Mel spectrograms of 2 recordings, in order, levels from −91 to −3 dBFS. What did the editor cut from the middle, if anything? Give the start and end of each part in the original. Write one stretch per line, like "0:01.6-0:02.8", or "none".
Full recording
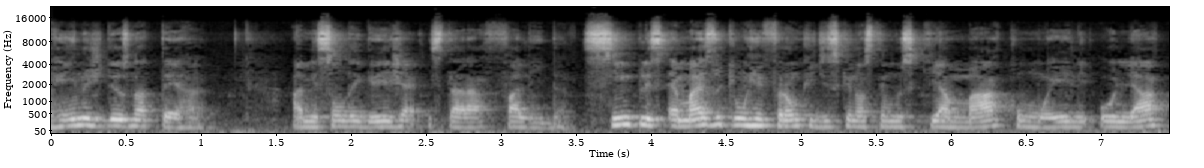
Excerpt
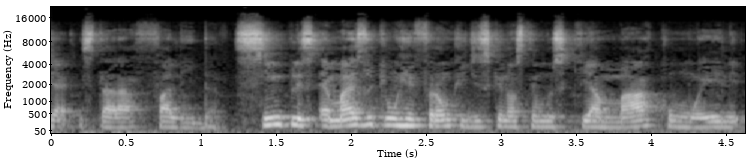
none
